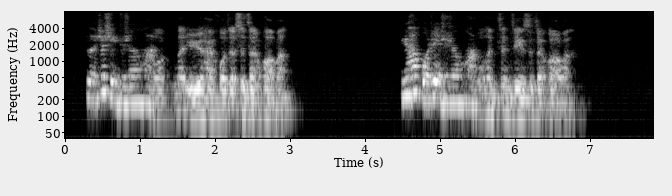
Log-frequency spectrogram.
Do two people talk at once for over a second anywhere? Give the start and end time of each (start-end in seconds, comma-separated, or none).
none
